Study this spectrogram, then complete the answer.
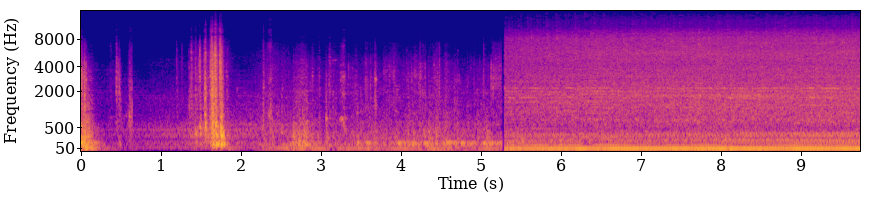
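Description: A Jeep Wrangler with a 3.6L engine and a leaking head gasket clicks and cranks in a few uneven bursts, then catches and settles into a steady, continuous idle drone.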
